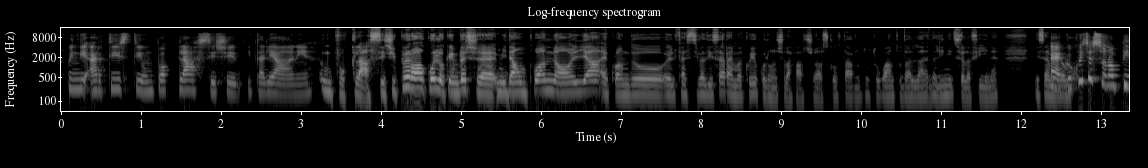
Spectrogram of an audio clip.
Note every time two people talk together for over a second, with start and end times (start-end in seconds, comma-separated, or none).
none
